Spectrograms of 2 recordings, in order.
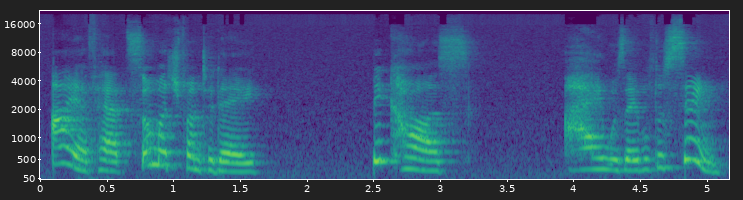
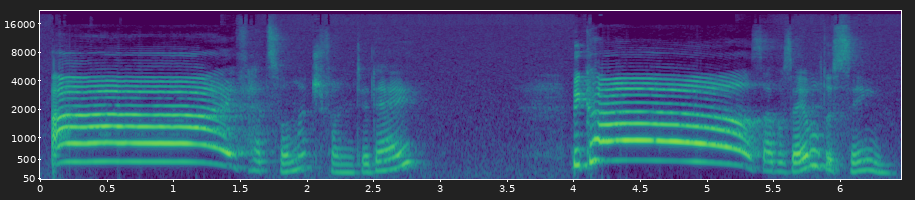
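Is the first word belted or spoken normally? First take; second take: normal; belted. First: The first word is spoken at a normal level. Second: The first word is slow, high and loudly belted.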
